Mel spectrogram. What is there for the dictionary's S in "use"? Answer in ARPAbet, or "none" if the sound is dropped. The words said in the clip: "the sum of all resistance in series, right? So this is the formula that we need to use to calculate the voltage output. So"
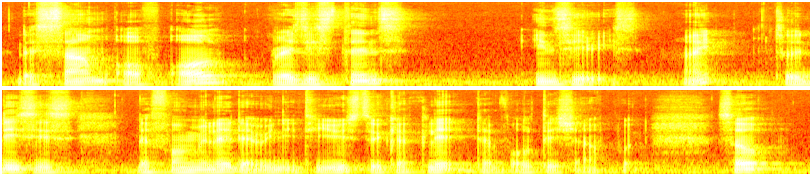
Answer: S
